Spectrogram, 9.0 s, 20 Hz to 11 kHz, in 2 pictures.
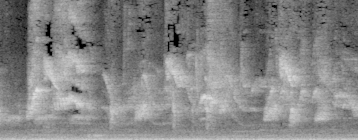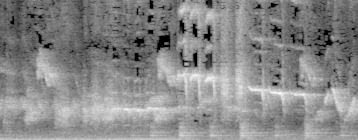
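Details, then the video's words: Chinese hwamei singing a stream of varied whistled phrases, some buzzy, some clear, that grows louder toward the end, with high thin sustained whistles and faint clicking behind. "Họa Mi cổ vũ u23 Việt Nam 2018"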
